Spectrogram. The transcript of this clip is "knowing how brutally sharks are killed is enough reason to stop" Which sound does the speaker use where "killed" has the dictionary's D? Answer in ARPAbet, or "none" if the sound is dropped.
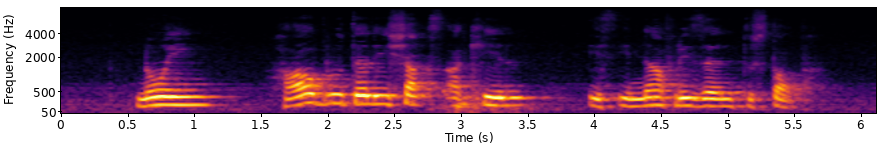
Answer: none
